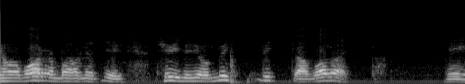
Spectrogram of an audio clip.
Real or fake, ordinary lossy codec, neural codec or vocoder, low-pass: real; none; none; none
